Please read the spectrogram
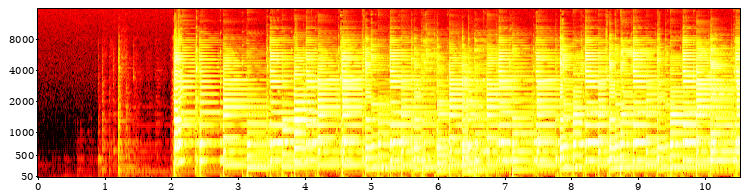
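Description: Resonator banjo played as a rapid run of plucked notes, heard through a Pick Up the World piezo pickup with EQ. The playing starts sharply about two seconds in, after near silence.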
